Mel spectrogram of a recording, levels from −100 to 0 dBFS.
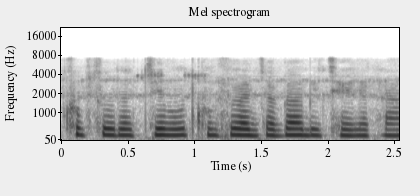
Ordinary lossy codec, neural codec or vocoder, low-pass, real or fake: none; codec, 44.1 kHz, 7.8 kbps, DAC; 7.2 kHz; fake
